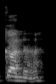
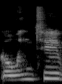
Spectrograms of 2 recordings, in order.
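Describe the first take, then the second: First: The words blend together, ending in a schwa. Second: Both words are said fully and separately. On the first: "try to say things faster" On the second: "instead of saying going to"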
